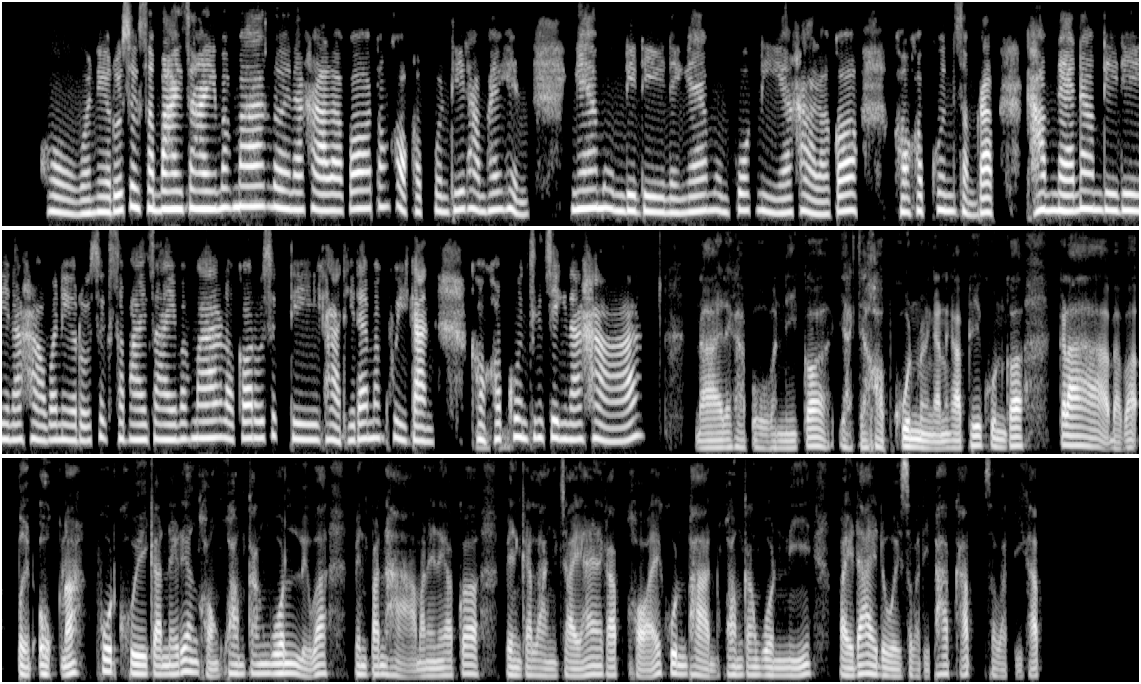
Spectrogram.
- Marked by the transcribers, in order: trusting: "โอ้โฮ ! วันเนี้ยรู้สึกสบายใจมาก ๆ เลยนะคะ … อขอบคุณจริง ๆ นะคะ"
- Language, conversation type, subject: Thai, advice, คุณควรใช้เวลาว่างในวันหยุดสุดสัปดาห์ให้เกิดประโยชน์อย่างไร?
